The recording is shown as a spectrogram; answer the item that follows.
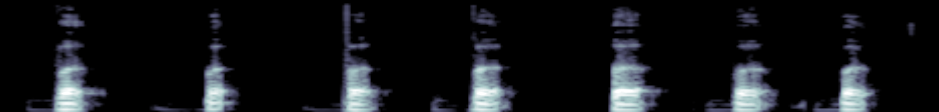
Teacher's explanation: El sonido p es sordo porque no hay vibración de las cuerdas vocales, mientras que el sonido b, b, b es sonoro porque sí hay vibración de las cuerdas vocales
